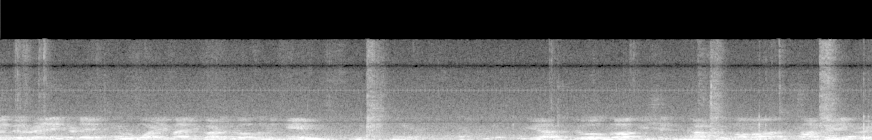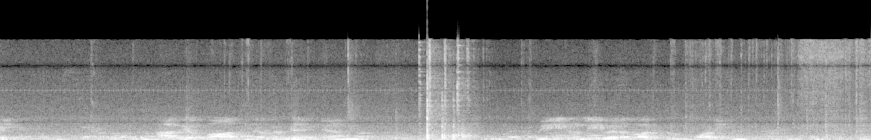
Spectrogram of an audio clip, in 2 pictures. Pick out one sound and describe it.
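A man talks calmly.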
